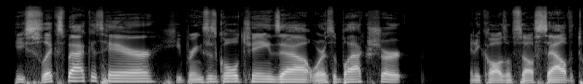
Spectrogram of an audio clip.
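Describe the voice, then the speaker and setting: In a Philadelphia accent, a man of medium pitch speaks at a moderate pace with ordinary pitch variation. The sound is dry and close with no echo, on a very clean recording with a silent background. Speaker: podcast host. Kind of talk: casual chat.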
